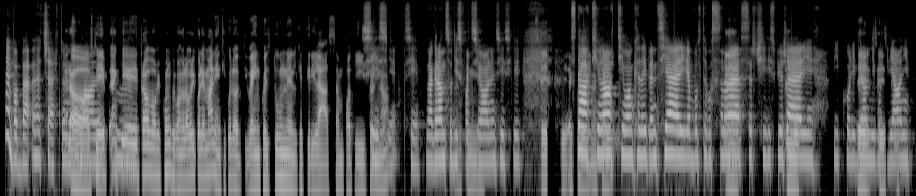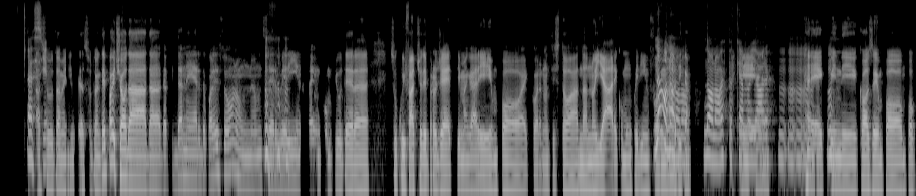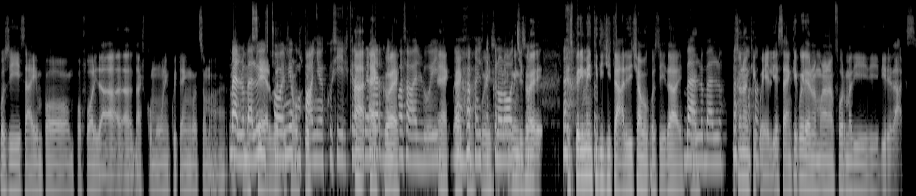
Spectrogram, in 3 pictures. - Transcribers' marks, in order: unintelligible speech; inhale; sigh; "assolutamente" said as "assutamente"; in English: "nerd"; chuckle; chuckle; tapping; unintelligible speech; in English: "nerd"; chuckle; chuckle; unintelligible speech
- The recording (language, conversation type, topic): Italian, unstructured, Come ti rilassi dopo una giornata stressante?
